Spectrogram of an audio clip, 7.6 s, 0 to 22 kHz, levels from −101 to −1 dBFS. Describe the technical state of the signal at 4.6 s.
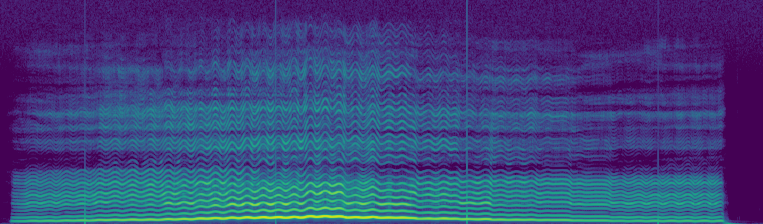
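At 4.6 s the music sits inside a run of clock drift buffer slips lasting from 0.85 to 6.58 s: clicks recur every 1.91 s, with one landing just after this point. The likely cause is two clocks disagreeing by several hundred ppm, so about 70 samples get dropped or repeated at each slip.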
